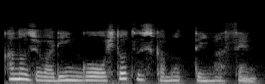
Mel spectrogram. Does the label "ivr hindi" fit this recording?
No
